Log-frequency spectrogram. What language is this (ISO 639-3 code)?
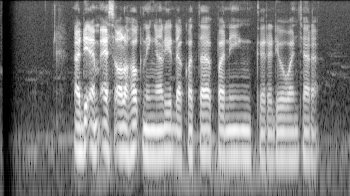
sun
